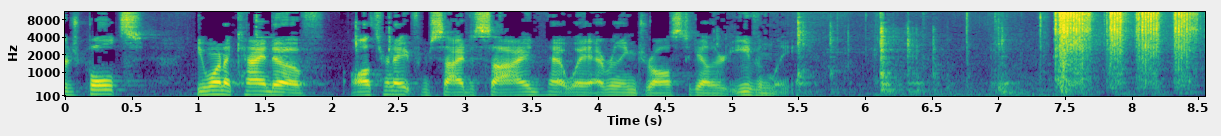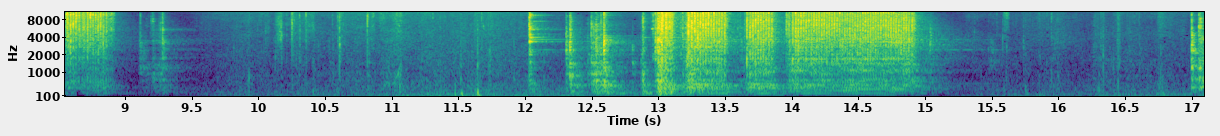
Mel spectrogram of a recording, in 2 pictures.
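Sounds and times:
cordless power ratchet running: 0:07.4 - 0:09.0, 0:13.0 - 0:15.2.

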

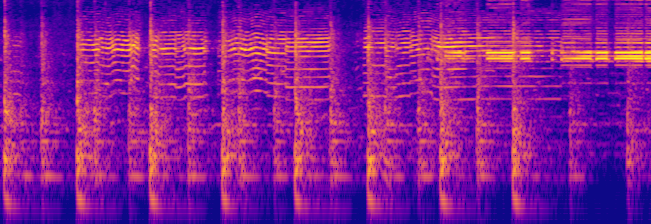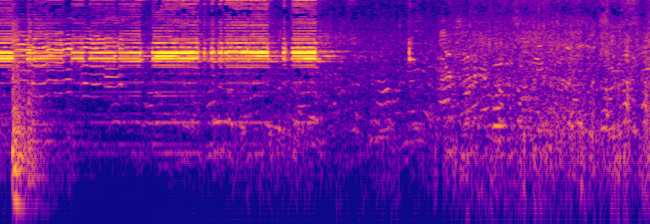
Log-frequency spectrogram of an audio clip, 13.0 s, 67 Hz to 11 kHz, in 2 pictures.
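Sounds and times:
drum beating: 0:00.0 - 0:13.0
shrill reedy pipe melody: 0:00.8 - 0:09.9.

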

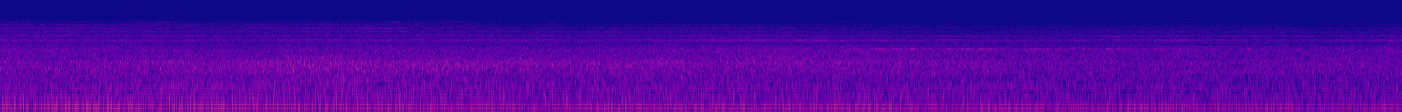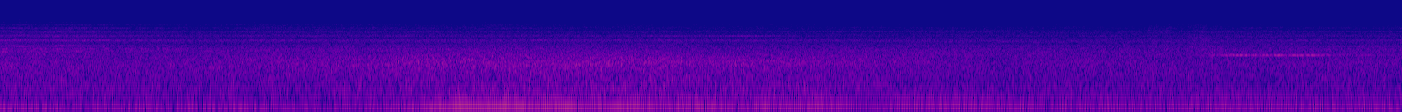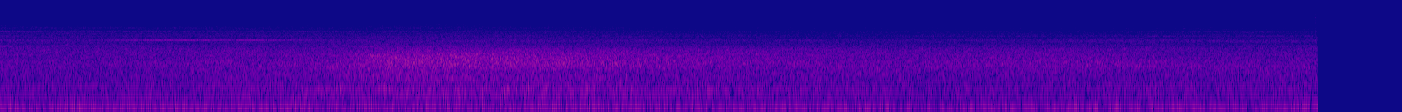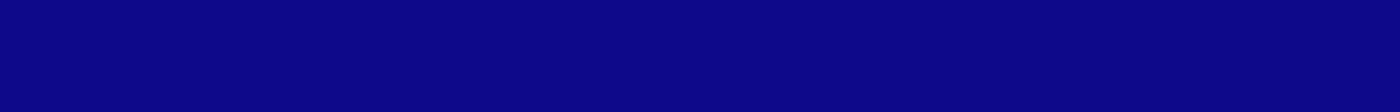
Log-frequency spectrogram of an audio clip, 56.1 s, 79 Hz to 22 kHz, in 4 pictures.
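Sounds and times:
diesel locomotive engine drone: 0:00.0 - 0:41.2
rumble of train cars: 0:00.0 - 0:41.2
wheel flange squeal: 0:00.1 - 0:24.4, 0:25.4 - 0:33.0.

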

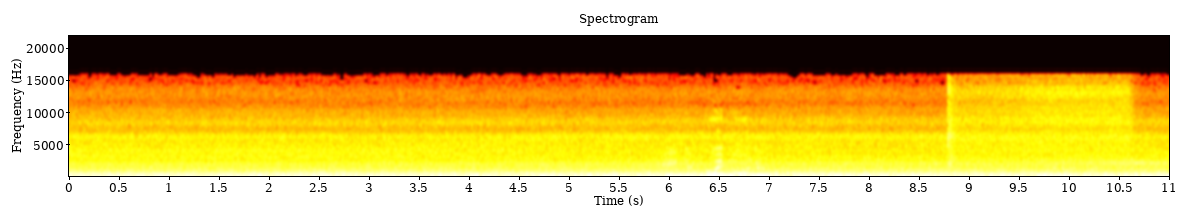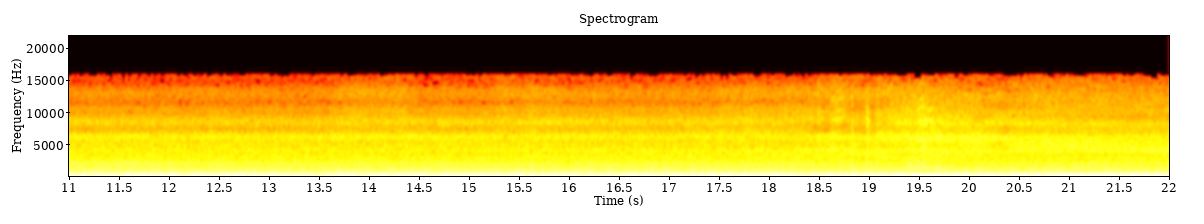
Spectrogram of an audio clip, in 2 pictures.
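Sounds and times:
low mechanical drone: 0:13.7 - 0:22.0.

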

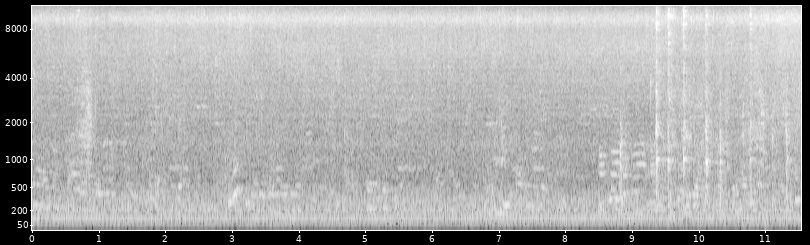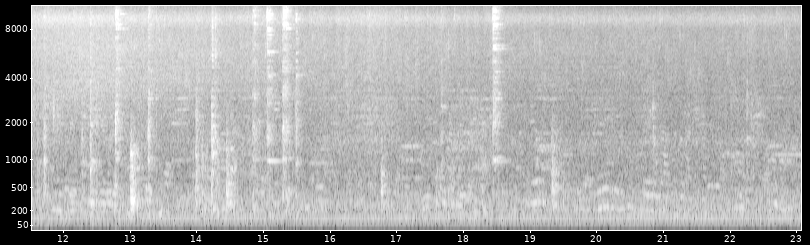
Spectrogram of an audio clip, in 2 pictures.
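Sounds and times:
meat sizzling on a griddle: 0:00.0 - 0:23.0
metal spatulas scraping and clacking: 0:09.4 - 0:13.4, 0:14.0 - 0:15.6.

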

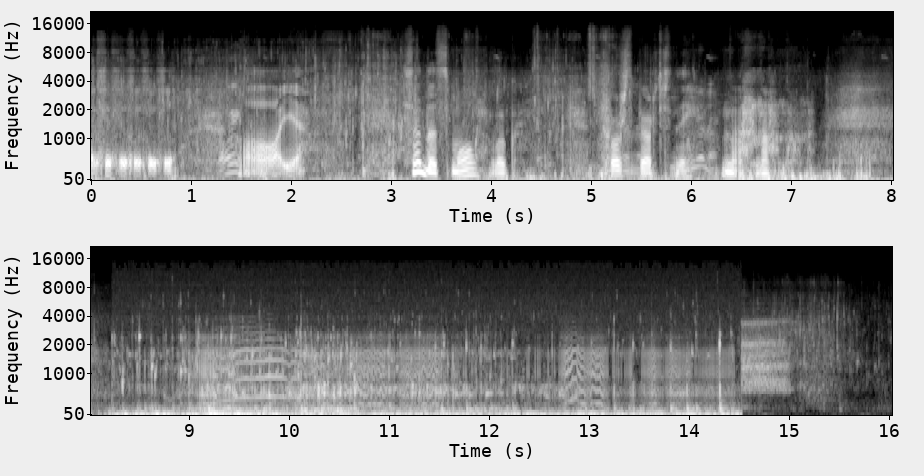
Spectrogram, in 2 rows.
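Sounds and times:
muffled underwater rumble: 0:08.2 - 0:14.6
warbling tones: 0:08.2 - 0:14.6.

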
